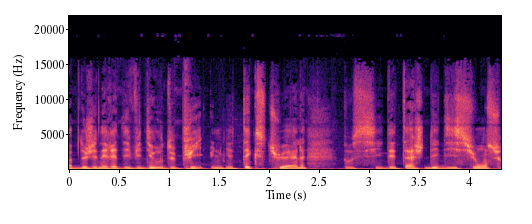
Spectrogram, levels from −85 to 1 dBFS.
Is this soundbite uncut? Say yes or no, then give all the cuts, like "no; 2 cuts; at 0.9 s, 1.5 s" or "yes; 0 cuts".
no; 3 cuts; at 1.6 s, 2.7 s, 3.2 s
